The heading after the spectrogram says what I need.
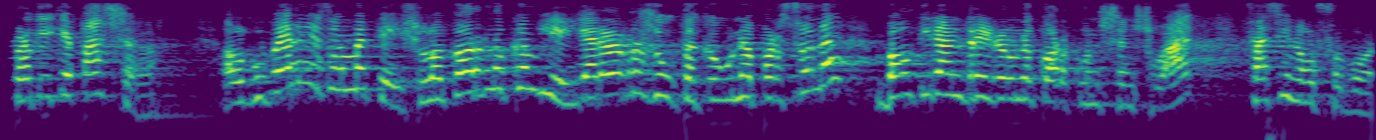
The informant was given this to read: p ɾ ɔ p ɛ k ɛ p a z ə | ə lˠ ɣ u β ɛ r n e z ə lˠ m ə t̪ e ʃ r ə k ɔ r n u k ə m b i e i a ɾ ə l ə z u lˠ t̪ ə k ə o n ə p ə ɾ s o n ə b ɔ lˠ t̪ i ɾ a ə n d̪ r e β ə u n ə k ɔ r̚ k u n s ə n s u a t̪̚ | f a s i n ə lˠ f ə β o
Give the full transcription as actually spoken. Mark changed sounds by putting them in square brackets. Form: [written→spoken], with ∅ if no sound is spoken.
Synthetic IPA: p ɾ ɔ [p→k] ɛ k ɛ p a [z→s] ə | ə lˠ ɣ u β ɛ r n e z ə lˠ m ə t̪ e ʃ [r→l] ə k ɔ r n [u→o] k ə m b i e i a ɾ ə [l→r] ə z u lˠ t̪ ə k ə [o→u] n ə p ə ɾ s o n ə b ɔ lˠ t̪ i ɾ a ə n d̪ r e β ə u n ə k ɔ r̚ k u n s ə n s u a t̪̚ | f a s i n ə lˠ f ə β o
